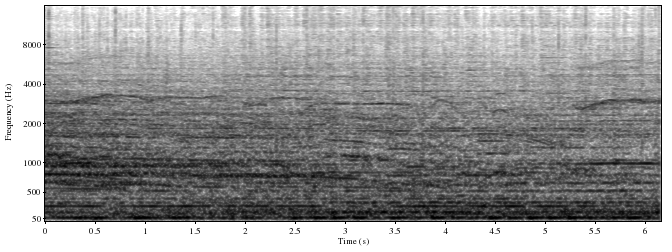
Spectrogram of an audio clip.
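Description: Live bluegrass string band playing a jam: banjos, acoustic guitars, upright bass, mandolin and fiddle together, steady and full throughout.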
